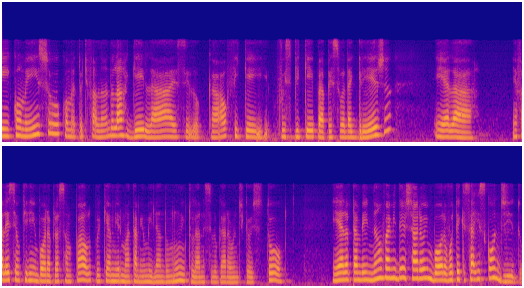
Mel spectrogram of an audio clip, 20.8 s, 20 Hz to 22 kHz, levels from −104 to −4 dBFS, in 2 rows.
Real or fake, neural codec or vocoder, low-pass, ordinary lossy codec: fake; codec, 16 kHz in and 24 kHz out, 1 kbps, XY-Tokenizer; 7.2 kHz; none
